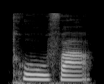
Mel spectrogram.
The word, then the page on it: 突发: tū fā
